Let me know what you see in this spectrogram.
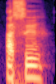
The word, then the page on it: asw: Apatani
